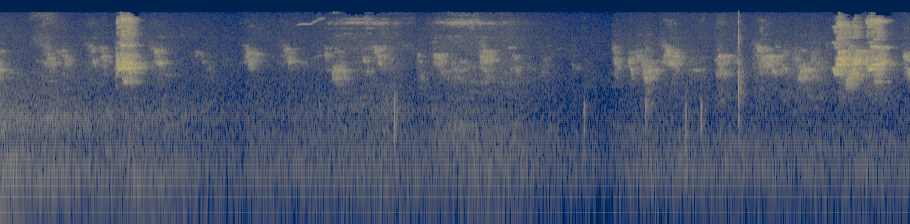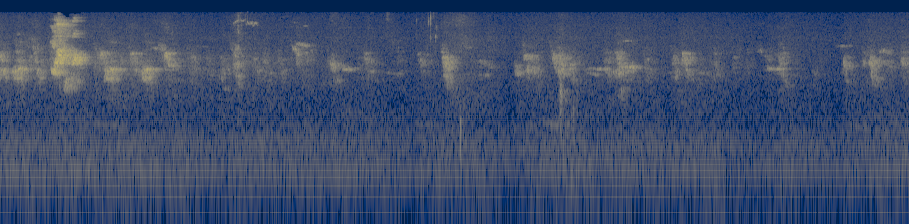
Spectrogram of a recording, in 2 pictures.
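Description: Birds chirping in irregular runs of short, high calls, thickest about a second in and again around eight to ten seconds in, over a faint steady hum.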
